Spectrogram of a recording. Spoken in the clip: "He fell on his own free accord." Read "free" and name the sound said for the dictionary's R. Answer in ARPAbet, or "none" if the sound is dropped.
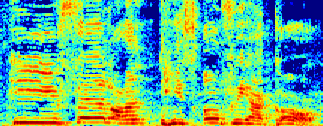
none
